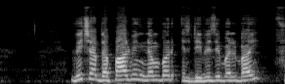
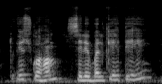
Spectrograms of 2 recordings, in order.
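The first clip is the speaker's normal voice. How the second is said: ordinary talk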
